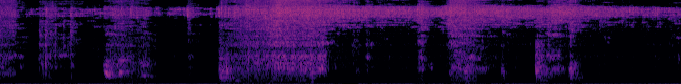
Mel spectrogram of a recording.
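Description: Food sizzling in hot oil in a steel kadai, a steady hiss, with a metal spatula scraping against the pan now and then.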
